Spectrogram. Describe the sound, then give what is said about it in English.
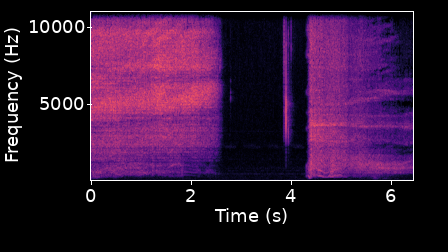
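Deep belly breathing during a breathing exercise, in through the nose and out through the mouth: two long, loud, airy breaths separated by a quiet pause. “You start by inhaling through your nose and exhaling through your mouth, taking 3 to 5 deep belly breaths, with each one lasting 3 to 5 seconds.”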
